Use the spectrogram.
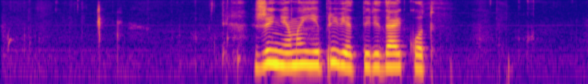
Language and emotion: Russian, neutral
